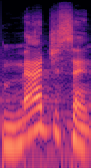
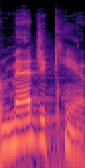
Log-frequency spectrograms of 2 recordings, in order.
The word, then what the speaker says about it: Magicant: the screen, which is great for things like Magicant here, or Magicant. I know that most of the internet likes to pronounce it Magicant.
